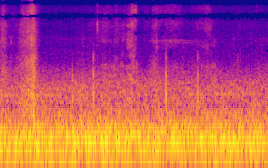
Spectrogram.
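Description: Binoculars being put away into a fabric chest-harness case: a short rasp of the case's closure about half a second in, then a few small clicks and rubs of fabric and gear.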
